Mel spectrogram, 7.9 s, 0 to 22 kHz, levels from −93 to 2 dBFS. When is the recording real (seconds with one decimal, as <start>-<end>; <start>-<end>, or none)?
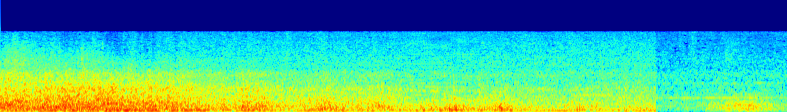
0.0-4.1; 4.8-7.9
